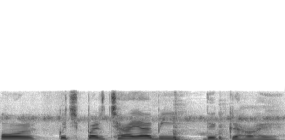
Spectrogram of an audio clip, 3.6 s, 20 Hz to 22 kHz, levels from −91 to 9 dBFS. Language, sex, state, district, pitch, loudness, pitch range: Hindi, female, Arunachal Pradesh, Papum Pare, 220 Hz, -15 LUFS, 205-235 Hz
